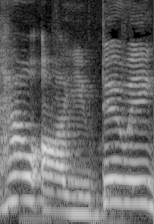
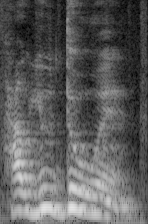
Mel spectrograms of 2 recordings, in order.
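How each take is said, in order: First: Every word is said fully, with a final g. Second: The word are is dropped and the g is lost. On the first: "instead of being" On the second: "he gets rid of the R and drops the G"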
